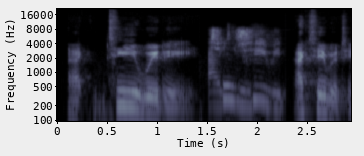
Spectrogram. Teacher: you have to stress on the second syllable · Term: primary stress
